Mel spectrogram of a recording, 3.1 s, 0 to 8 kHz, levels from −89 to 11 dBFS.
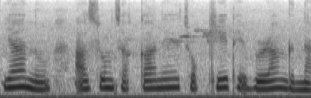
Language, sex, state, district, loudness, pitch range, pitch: Garo, female, Meghalaya, West Garo Hills, -13 LUFS, 195-225 Hz, 210 Hz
